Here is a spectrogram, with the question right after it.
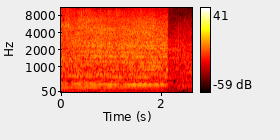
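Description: A McLaren GT race car in the Assetto Corsa Competizione sim, number 30, black and orange, at Barcelona: a sustained, loud engine drone holding a steady pitch, then cutting off abruptly near the end.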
